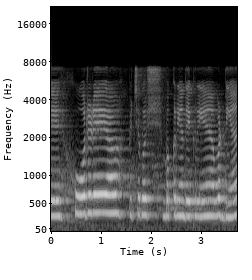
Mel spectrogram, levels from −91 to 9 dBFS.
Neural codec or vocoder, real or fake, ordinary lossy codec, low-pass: none; real; none; 7.2 kHz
